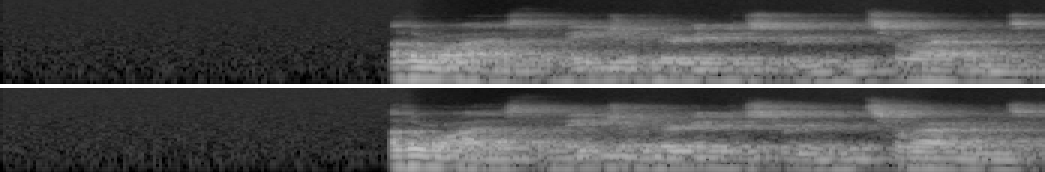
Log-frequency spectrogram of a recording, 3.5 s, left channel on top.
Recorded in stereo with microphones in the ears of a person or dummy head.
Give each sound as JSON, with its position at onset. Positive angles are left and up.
{"t": 1.3, "sound": "a man speaking", "side_deg": -50, "distance_m": 1.0}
